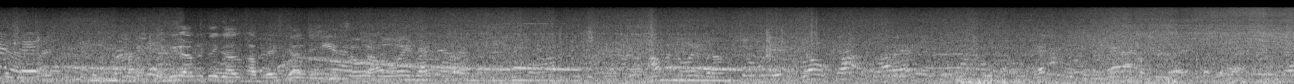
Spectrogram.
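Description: A dense crowd of men and women chatters and shouts nearby.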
